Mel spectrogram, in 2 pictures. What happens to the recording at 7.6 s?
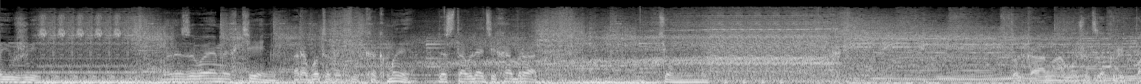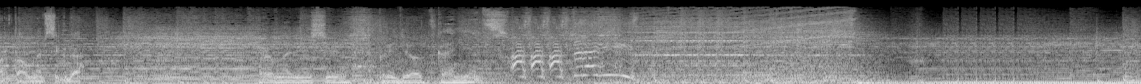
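A repeated buffer is hitting right there, running from about 7.25 to 7.99 s. The playback device didn't get fresh audio in time, so it kept replaying the last chunk it had, a piece about 186 ms long, which fits an 8192-sample buffer. That chunk plays four extra times, each with a hard seam, so you hear a quick, mechanical stutter of the same fragment looping before the audio picks up again, apparently without dropping anything.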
